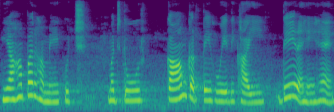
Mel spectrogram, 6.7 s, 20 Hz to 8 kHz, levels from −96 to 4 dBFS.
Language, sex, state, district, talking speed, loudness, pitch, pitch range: Hindi, male, Punjab, Fazilka, 110 wpm, -17 LUFS, 235 Hz, 215-265 Hz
